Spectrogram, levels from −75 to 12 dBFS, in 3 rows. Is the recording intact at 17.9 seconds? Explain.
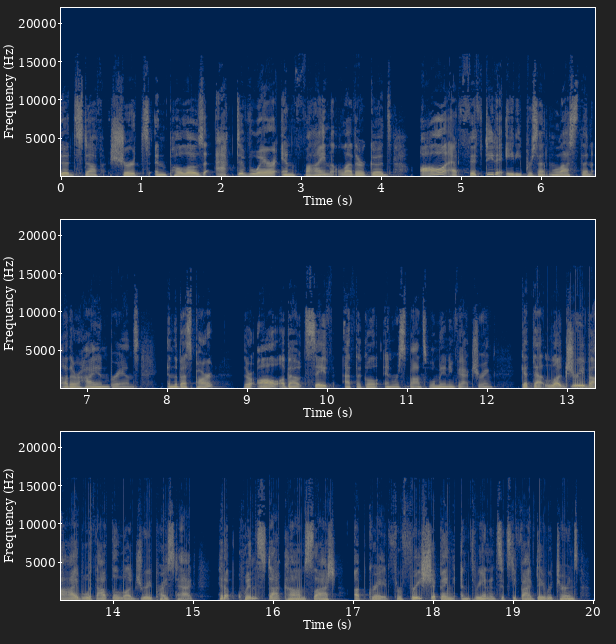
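No. From 12.49 s, just after "ethical and responsible manufacturing", to the end of the clip at 20.02 s, the audio has a block size mismatch (truncated). One stage writes longer blocks than the next reads, and the tail of each block is discarded, which points to 1024-sample blocks being cut short. At 17.9 s this produces a buzz at about 46 Hz, the block rate, and the speech runs 1.07 times fast with its timbre kept.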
